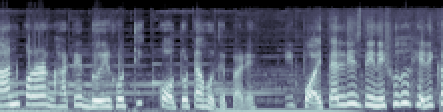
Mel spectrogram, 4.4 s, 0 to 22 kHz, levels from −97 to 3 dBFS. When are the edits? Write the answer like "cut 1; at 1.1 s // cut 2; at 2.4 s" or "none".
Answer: cut 1; at 3.0 s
